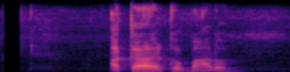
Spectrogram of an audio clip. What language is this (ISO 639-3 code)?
nep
